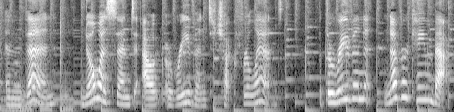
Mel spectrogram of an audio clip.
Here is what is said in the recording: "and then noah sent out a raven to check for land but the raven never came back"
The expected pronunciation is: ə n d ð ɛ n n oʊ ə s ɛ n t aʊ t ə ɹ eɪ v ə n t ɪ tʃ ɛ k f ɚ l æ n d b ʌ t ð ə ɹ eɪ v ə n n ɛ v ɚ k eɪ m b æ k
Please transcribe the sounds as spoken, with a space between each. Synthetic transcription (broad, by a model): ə n ð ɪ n n oʊ ə s ɛ n t aʊ t ə ɹ eɪ v ə n t ɪ tʃ ɛ k f ɚ l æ n d b ʌ t ð ə ɹ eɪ v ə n n ɛ v ɚ k eɪ m b æ k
